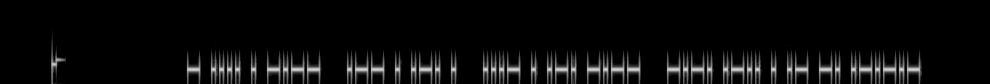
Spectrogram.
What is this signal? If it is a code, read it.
Morse code, heard as a keyed tone, about 30 wpm, 700 Hz. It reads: THEY WERE VERY CLEAN.
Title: Sentences from Top 1100 Words 30wpm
